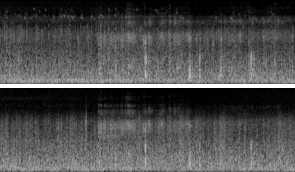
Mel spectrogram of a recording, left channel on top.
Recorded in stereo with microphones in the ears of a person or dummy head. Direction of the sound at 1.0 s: 5° right (ahead or behind).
